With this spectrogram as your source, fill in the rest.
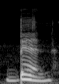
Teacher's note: If you say the word ben, you'll notice that your lips are being pressed together to pronounce the b sound of ben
